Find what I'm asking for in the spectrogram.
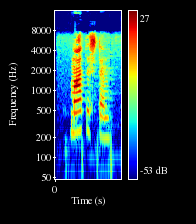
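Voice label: "матыстӧм", Komi, female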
